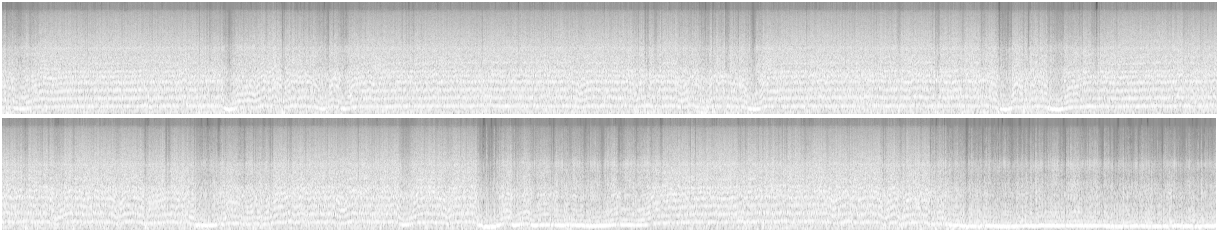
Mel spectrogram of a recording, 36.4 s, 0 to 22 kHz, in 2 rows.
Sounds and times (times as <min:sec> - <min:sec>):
Motorboat, speedboat: 0:00.0 - 0:36.4.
